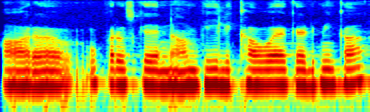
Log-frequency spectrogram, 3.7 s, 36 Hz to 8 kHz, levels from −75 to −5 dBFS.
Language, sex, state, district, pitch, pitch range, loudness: Hindi, male, Delhi, New Delhi, 140 Hz, 135-140 Hz, -11 LUFS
